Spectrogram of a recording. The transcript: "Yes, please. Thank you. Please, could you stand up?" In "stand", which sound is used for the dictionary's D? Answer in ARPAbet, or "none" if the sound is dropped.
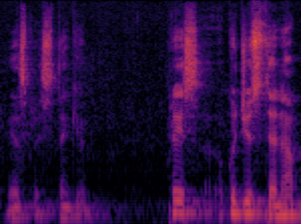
none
